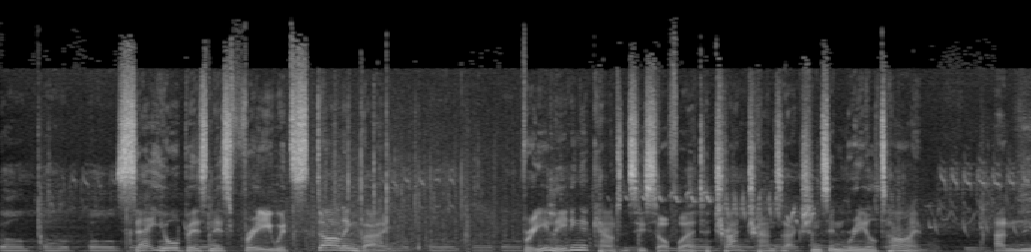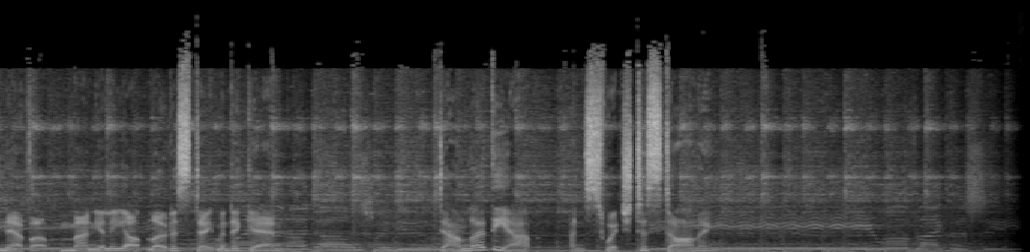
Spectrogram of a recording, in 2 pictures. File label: Warm friendly open; Starling Bank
